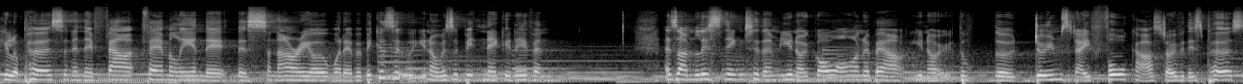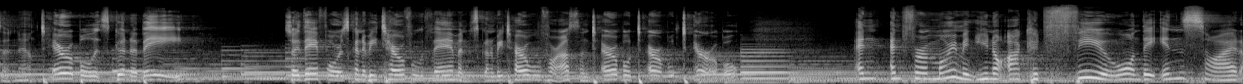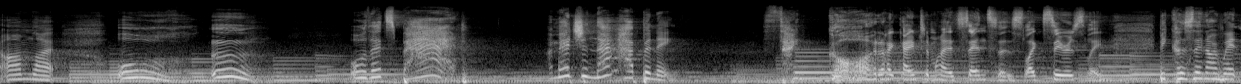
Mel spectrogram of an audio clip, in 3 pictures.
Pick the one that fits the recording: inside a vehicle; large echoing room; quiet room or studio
large echoing room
